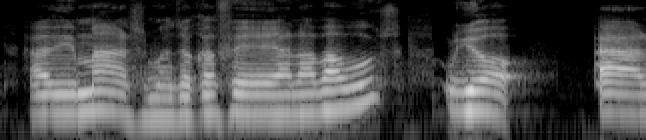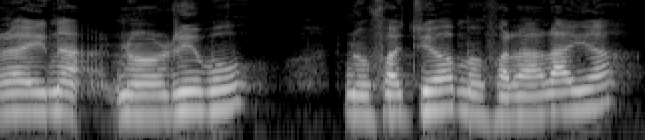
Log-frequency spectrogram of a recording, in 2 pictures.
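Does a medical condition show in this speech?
Yes: Down syndrome; 35% disability rating, adult aged 34; weekly speech therapy (logopèdia) session on wednesdays.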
